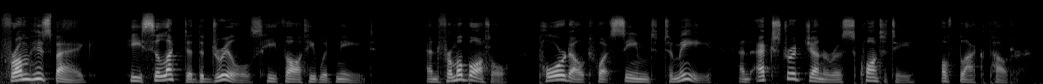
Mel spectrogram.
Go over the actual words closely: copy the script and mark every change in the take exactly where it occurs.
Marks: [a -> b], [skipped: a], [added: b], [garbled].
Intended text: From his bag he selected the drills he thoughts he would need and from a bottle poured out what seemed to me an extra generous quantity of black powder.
From his bag he selected the drills he [thoughts -> thought] he would need and from a bottle poured out what seemed to me an extra generous quantity of black powder.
